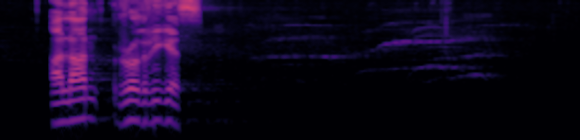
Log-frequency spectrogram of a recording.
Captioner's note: audience cheering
